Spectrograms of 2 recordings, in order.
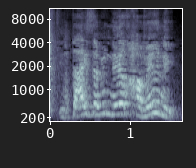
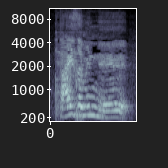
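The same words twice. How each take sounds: First: Exasperated plea. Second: Said in the usual way. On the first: Acted.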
